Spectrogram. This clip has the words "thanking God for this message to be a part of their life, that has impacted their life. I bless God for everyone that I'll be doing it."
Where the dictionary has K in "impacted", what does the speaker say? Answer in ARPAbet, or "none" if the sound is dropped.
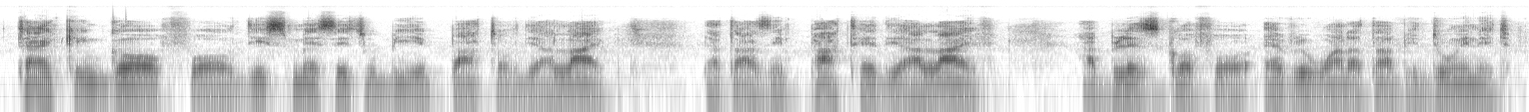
none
